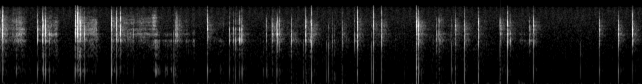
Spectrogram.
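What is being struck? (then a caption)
Bamboo tube. Long nails scratch and tap the surface of a hollow bamboo tube, producing a quick, irregular series of sharp, dry clicks and brief scratchy rasps. The sound is bright and thin, with almost no low end, and each tap dies away instantly.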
